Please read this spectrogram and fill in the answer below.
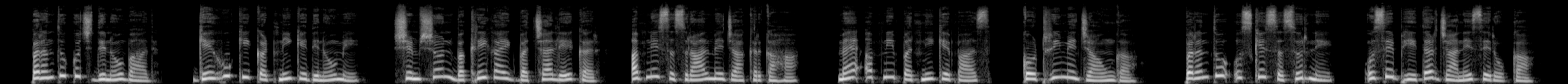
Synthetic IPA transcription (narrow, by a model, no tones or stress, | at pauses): pɐɾə̃nt̪ukʊt͡ʃʰd̪ɪnõbaːd̪ | ɡeːɦukikɐʈniked̪ɪnõmẽ | ʃɪmʃoːnbɐkʰɾikaeːk̚bɐtːʃaleːkəɾ | ɐpnesɐsʊɾaːlmẽd͡ʒaːkəɾkɐɦa | mɛ̃ːʔɐpnipɐt̪nikepaːs | koːʈɾimẽd͡ʒaːũːŋɡaː | pɐɾə̃nt̪uʔʊskesɐsʊɾne | ʊsebʱiːt̪̬əɾd͡ʒaːneseɾoːkaː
